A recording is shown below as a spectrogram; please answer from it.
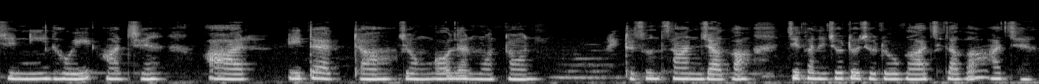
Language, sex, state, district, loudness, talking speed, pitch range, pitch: Bengali, female, West Bengal, Dakshin Dinajpur, -15 LUFS, 90 wpm, 245-270 Hz, 255 Hz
